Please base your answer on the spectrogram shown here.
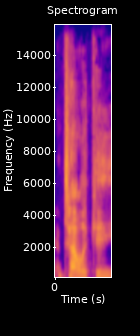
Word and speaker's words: entelechy: Entelechy, is that how you say it? Entelechy, yeah.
